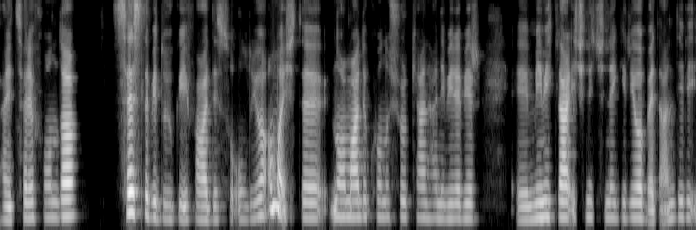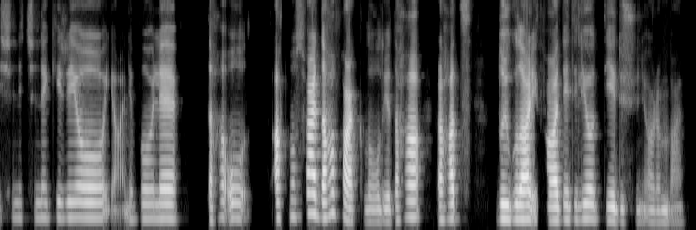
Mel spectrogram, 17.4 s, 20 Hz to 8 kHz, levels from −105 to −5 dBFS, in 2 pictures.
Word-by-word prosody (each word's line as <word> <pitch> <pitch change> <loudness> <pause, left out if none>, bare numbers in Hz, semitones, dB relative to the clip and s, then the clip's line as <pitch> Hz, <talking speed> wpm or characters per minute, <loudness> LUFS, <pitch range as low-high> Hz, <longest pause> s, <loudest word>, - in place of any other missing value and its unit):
hani, 170 -1 -5
telefonda 200 +3 +1 0.4
sesle 260 -4 +5
bir 200 -1 -6
duygu 180 0 -14
ifadesi 175 0 -7
oluyor 180 +6 -8
ama, 340 +3 +4
işte, 195 -6 -7
normalde 205 0 -2
konuşurken, 205 -1 -13
hani, 190 -1 -13
bire 185 0 -7
bir, 185 -1 -10 0.4
eee, 170 0 -6
mimikler 200 +3 0
işin 210 - -13
içine 200 -1 -13
giriyor, 195 0 -6
beden 190 +1 -9
dili 205 0 -11
işin 195 -1 -17
içine 195 0 -13
giriyor. 195 0 -1
Yani, 175 0 -16
böyle, 185 0 +1 0.4
daha 195 +5 -4
o 190 0 -4 0.3
atmosfer 210 +5 +4
daha 200 +6 +5
farklı 160 - +2
oluyor. 155 0 -6
Daha 205 +4 +3 0.2
rahat 185 +2 +1 0.3
duygular 185 0 +7
ifade 170 +2 +2
ediliyor 180 +1 -2
diye 165 -3 -1
düşünüyorum 145 -1 -11
ben. - - -19
195 Hz, 140 wpm, -24 LUFS, 180-205 Hz, 0.4 s, duygular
